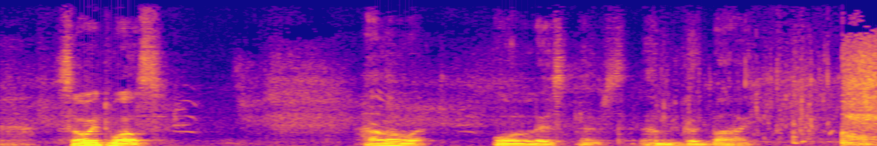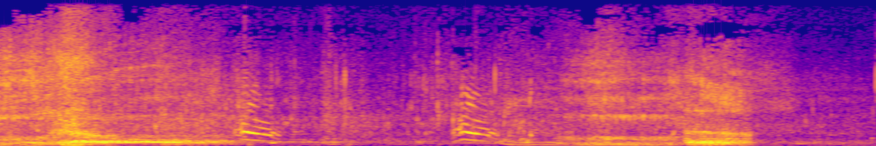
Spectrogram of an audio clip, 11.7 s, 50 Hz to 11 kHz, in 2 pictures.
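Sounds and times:
speech: 0.4s - 1.2s, 2.4s - 5.2s
grey seals moaning on a beach on Gotland in the Baltic Sea: 5.6s - 11.5s.

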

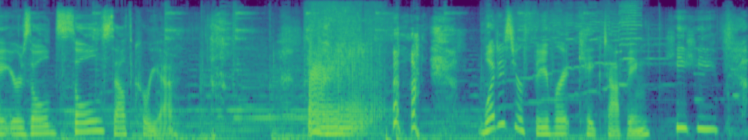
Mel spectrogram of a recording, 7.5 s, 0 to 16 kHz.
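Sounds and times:
speech: 0.0s - 7.4s
fart sound effect: 3.1s - 4.0s.

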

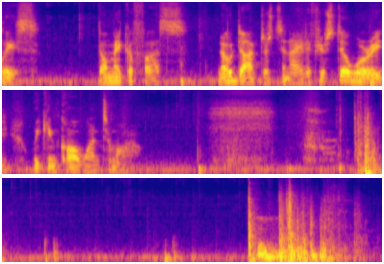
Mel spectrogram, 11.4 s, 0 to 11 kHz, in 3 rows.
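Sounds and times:
speech: 0.0s - 0.4s, 1.0s - 5.2s
door thunk and knocks: 7.2s - 7.8s, 10.1s - 11.4s.

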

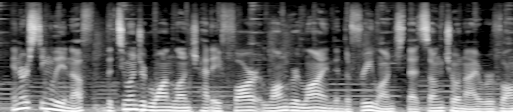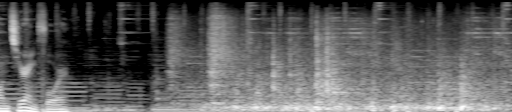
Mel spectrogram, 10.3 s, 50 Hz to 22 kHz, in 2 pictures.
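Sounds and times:
speech: 0.1s - 6.0s
train wheels thudding over rail joints: 6.7s - 10.2s
train rumbling by overhead on tracks: 7.0s - 10.2s.

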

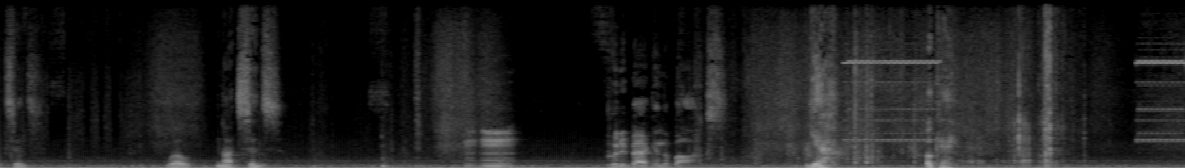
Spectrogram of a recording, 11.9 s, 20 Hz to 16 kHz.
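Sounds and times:
low rumble: 0.0s - 11.4s
speech: 0.1s - 0.6s, 1.6s - 2.9s, 4.8s - 5.2s, 6.1s - 7.2s, 8.0s - 8.5s, 9.2s - 9.7s
phone ringing with a bright electronic ringtone: 8.4s - 9.6s, 11.4s - 11.8s.

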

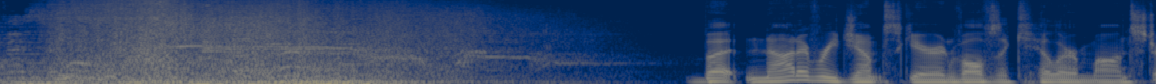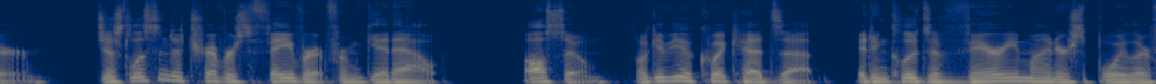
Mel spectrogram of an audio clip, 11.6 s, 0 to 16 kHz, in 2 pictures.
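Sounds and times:
shark bursting out of a water tank with a low crashing roar: 0.0s - 3.2s
speech: 3.5s - 11.5s.

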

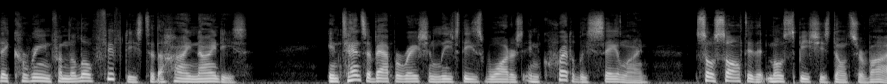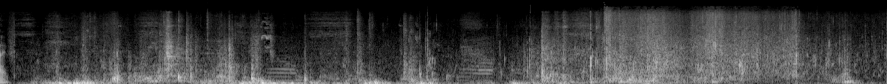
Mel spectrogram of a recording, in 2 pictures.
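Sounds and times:
speech: 0.0s - 2.6s, 3.3s - 10.6s
steady wind off Saadiyat Island, Abu Dhabi: 9.0s - 15.9s
lapping highly saline water off Saadiyat Island, Abu Dhabi: 9.1s - 17.7s
divers splashing from a boat into saline water: 11.8s - 17.7s.

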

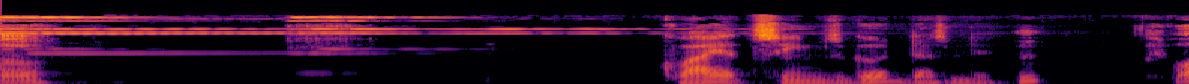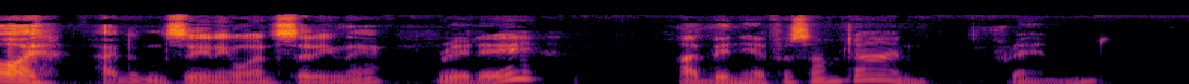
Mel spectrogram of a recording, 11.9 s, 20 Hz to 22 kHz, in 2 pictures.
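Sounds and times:
telephone bell ringing: 0.0s - 3.2s
speech: 3.4s - 8.7s, 9.3s - 11.5s.

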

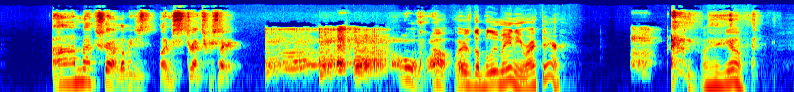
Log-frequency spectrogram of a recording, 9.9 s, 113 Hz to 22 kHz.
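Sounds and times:
speech: 0.7s - 3.4s, 5.0s - 7.1s, 8.6s - 9.5s
buzzy electronic fart sound from a toy blaster: 3.3s - 5.6s, 7.8s - 8.5s.

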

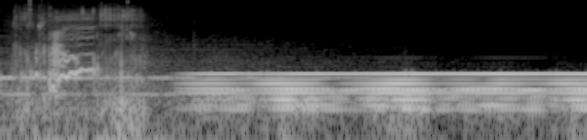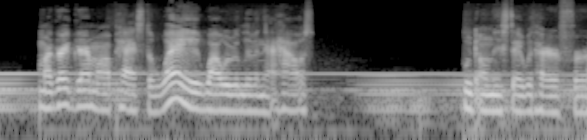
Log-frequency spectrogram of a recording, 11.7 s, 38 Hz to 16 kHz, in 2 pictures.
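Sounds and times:
cat yowling: 0.0s - 1.8s
low droning tone: 1.8s - 10.6s
speech: 6.3s - 9.1s, 10.5s - 11.7s.

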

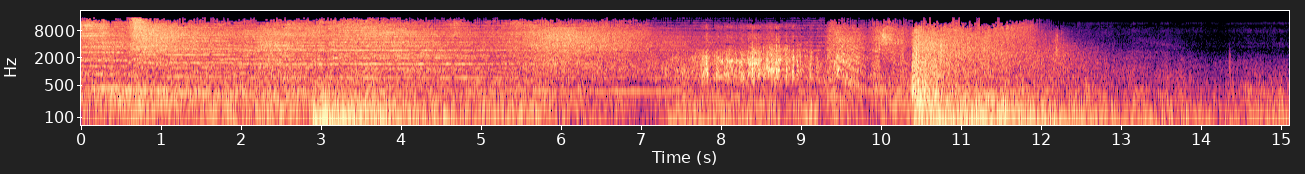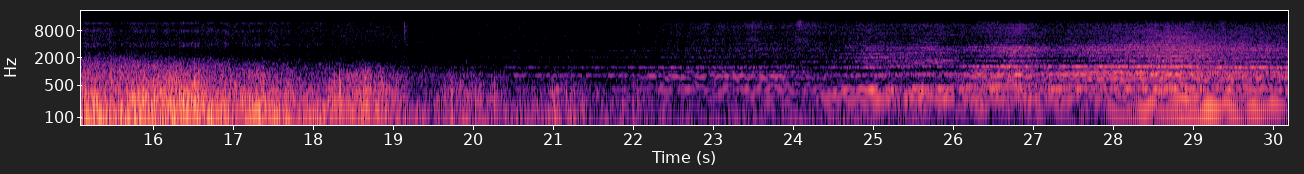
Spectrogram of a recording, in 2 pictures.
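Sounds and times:
heavy blast: 1.0s - 17.6s
massive catastrophic explosion with deep rumbling booms: 2.2s - 20.2s.

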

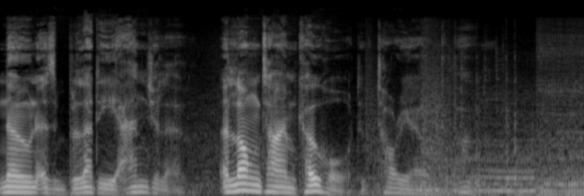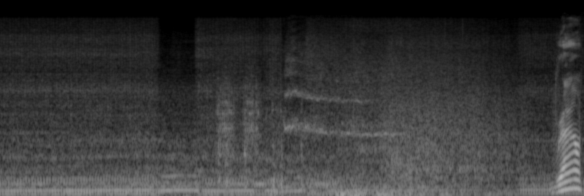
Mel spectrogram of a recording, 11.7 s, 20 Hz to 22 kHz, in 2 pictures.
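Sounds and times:
speech: 0.0s - 4.8s, 11.4s - 11.6s
high whining tire screech of skidding cars: 3.6s - 11.6s
car engines roaring past in a car chase: 4.1s - 11.6s.

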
